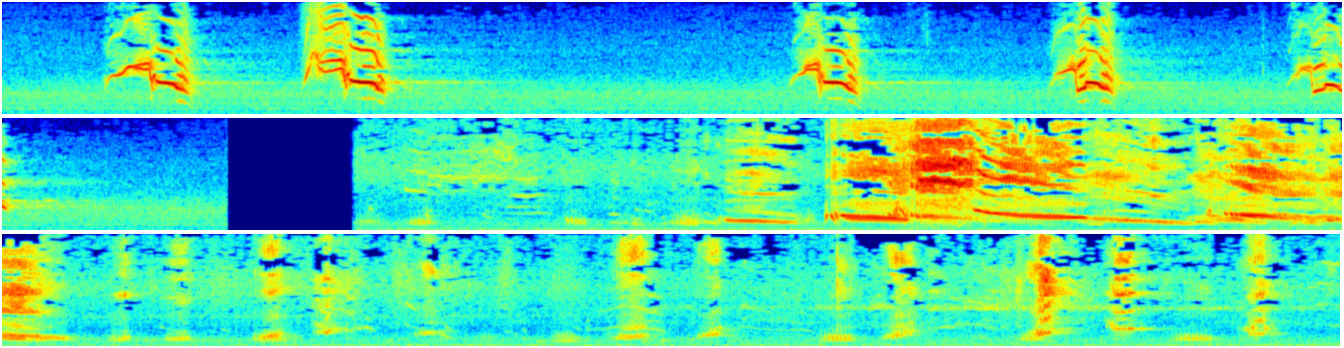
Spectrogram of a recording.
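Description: An eagle gives five short, high-pitched falling calls in the first seven seconds. After a brief gap, a magpie chatters loudly and harshly for about three seconds, then gives scattered softer calls.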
